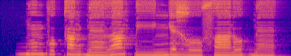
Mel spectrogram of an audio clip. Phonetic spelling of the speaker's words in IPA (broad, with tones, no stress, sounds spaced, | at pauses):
ɡ͡b ũ˦ b o˦ k ã˦ ɡ͡b ɛ̃˨ l ã˦ k͡p iː˨ ɲ ɛ˧ ɣ o˨ f ã˧ ɾ o˦ ɡ͡b ɛ̃˨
